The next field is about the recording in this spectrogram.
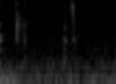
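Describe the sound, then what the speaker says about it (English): Keys tapped on a computer keyboard in two short bursts, a quick cluster of clicks early and another near the end, close and fairly faint against a quiet room. "go to start menu and type system"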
